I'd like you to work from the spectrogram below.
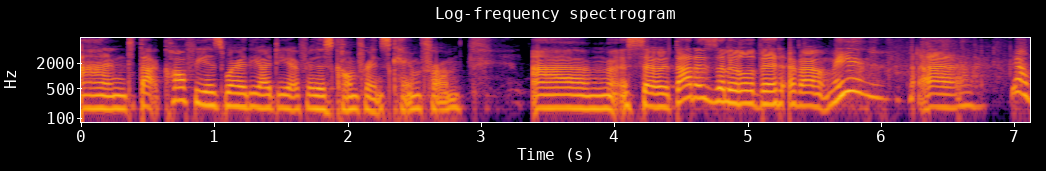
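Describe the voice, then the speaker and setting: A woman speaks with an Irish accent. Her pitch varies in an ordinary way. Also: medium pitch for a woman, moderate pace. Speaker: PhD researcher and charity treasurer. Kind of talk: conference panel introduction.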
